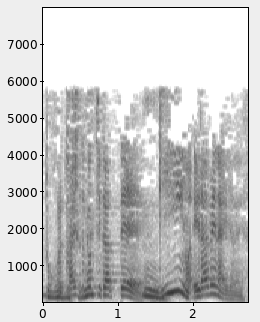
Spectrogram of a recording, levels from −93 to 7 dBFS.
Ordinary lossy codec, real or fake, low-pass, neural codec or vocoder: MP3, 24 kbps; real; 7.2 kHz; none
